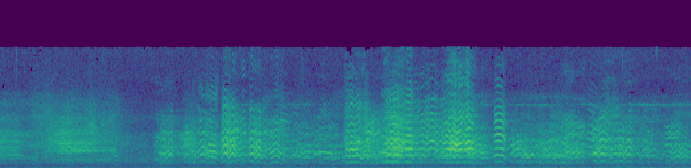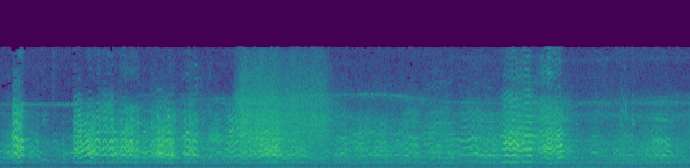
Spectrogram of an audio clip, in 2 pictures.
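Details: Young cockatoo begging while an adult feeds it, giving loud, harsh, raspy screeches in bursts of about one to one and a half seconds, repeated several times over steady outdoor background noise.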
